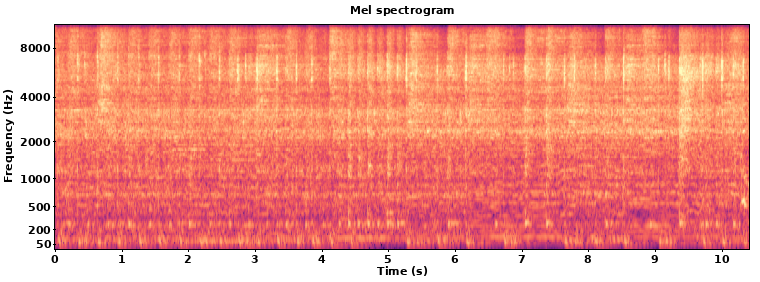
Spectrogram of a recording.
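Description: Live heavy band playing an instrumental stretch with no vocals: distorted electric guitars, bass and a hard-hit drum kit, loud and dense throughout.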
